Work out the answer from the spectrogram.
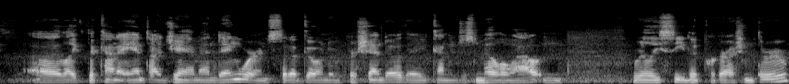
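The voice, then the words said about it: New York accent. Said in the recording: “you guys are from Queens. Is that a real New York accent? No, I'm just kidding. I know it is.”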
